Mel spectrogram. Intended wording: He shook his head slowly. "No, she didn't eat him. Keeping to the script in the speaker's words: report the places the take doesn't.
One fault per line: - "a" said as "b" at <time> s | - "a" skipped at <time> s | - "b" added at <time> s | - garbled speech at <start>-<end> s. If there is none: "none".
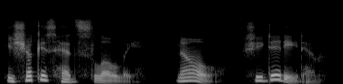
- "didn't" said as "did" at 2.6 s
